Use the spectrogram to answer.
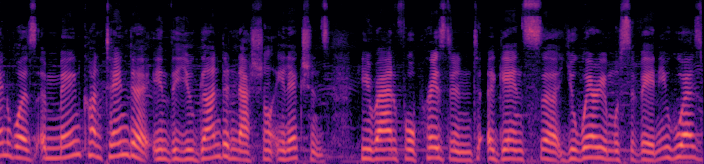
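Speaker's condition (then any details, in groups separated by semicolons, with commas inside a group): No condition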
